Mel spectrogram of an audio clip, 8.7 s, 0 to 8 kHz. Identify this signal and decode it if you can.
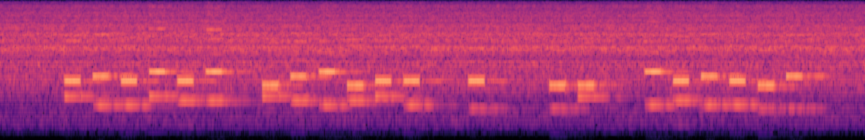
DTMF, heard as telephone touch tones, dialled by machine, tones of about 160 ms, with phone line noise and room echo. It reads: 065D8C *9B705 2 1* B86513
